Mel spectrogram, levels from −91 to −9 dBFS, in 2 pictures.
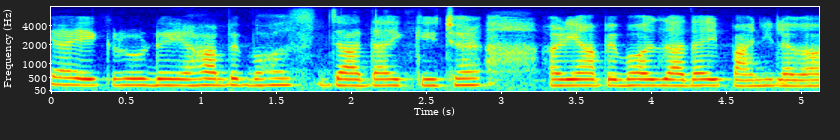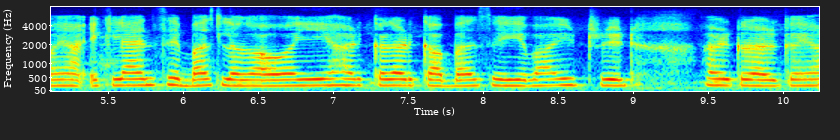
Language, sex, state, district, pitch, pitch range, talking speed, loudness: Hindi, female, Bihar, Saharsa, 220 Hz, 215-230 Hz, 245 wpm, -24 LUFS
